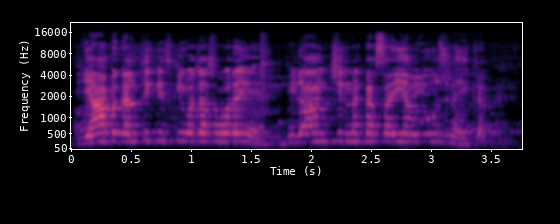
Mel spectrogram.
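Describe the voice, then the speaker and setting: A woman's voice: high-pitched, a little fast, fairly bright tone, rough recording. A woman teaching a grammar lesson for exam preparation, repeating examples and questioning her class.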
